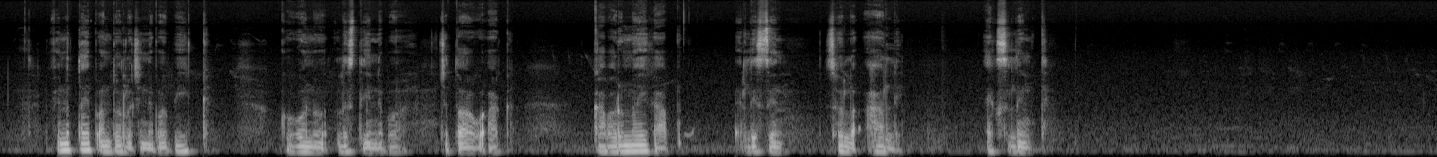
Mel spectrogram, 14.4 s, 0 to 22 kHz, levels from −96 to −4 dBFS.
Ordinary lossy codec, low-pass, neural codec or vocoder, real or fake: none; none; none; real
